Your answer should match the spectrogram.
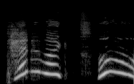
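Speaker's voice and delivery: high, fast, jittery head voice; nervous high voice. Shown as a demonstration. Coach showing how nerves push the voice up high. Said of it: "what happens when we get nervous".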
